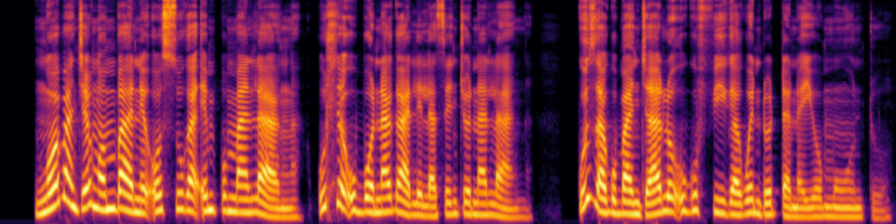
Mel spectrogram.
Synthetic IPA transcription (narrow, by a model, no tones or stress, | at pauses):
ŋɔβand͡ʒʱɛŋom̩βanɛʔosuɣaʔempʼumalaːŋauɬɛuβɔnaɣalɛlasɛnt͡ʃʼɔnalaːŋa | ɣuzaɣuβand͡ʒʱalɔʔuɣufiɣaɣwɛndʱɔd̥ʱanajomuːntʼu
